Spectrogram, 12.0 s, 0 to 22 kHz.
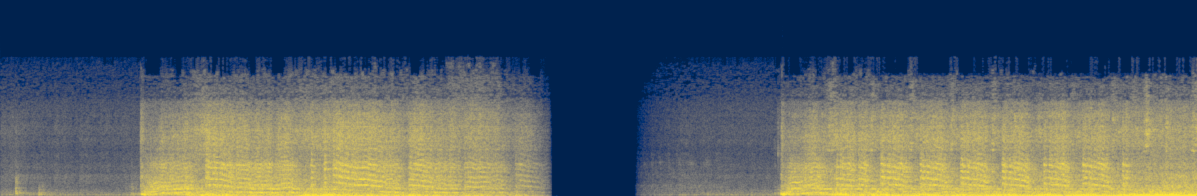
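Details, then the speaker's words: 1951 Chevy 1430 pickup inline six, seized motor freed with ATF in cylinders, last on road 1976: starter drags engine sluggishly about three turns a second, spins more briskly once given a 12-volt boost; slow cranking. "pretty much feel i have to give her the 12-volt bump because she's not turning fast"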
